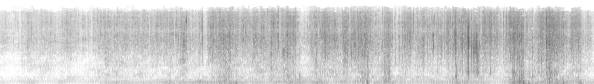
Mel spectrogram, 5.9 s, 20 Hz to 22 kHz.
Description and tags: plastic ruffling6
making noise with plastic. fun.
